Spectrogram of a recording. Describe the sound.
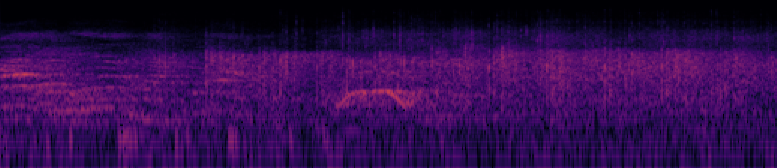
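An audience claps steadily and densely for several seconds, a loud continuous wash of hand claps with crowd noise and a few voices mixed in.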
